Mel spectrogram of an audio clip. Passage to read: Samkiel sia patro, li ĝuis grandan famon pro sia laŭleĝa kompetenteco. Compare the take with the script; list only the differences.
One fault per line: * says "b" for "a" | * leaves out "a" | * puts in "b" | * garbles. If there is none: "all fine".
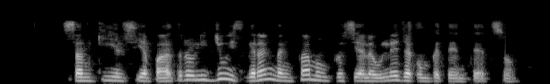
all fine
